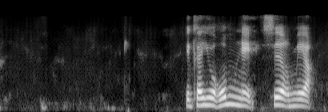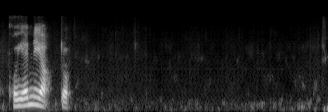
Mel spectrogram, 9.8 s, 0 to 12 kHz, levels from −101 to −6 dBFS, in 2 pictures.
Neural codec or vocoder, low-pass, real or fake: codec, 16 kHz, 2 kbps, X-Codec, HuBERT features, trained on LibriSpeech; 7.2 kHz; fake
